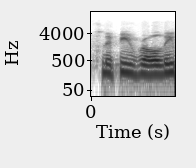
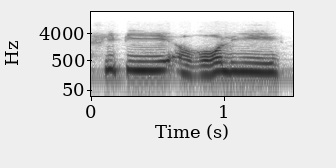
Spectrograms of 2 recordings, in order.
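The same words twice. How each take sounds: First: It is said in the speaker's ordinary accent. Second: It is said with a put-on French accent. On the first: "they will definitely say um" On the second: "but they'll say it like this"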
